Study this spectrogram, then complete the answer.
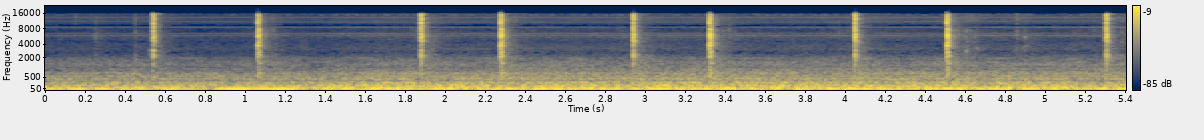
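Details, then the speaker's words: Automotive relay in fuse panel energized with a power probe: sharp crisp clicks about every half second over room hiss; relay contacts switching normally. "So that click is the relay, the contact moving over inside there."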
